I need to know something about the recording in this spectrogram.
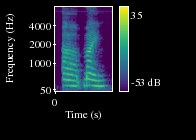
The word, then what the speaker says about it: Main: I keep saying that like in English because it's spelled the same way. It's Main in das Mittelmeer.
